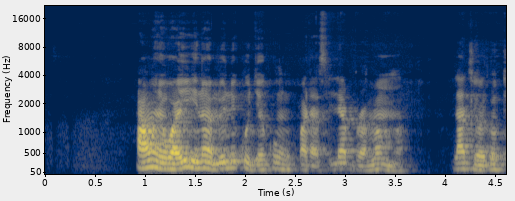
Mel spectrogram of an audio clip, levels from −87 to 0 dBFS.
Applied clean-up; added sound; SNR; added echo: neural mask model Resemble Enhance denoiser.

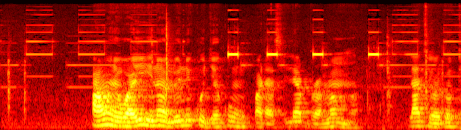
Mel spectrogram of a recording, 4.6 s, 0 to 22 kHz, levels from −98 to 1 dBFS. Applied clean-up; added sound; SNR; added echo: none; Alarm; 6 dB; none.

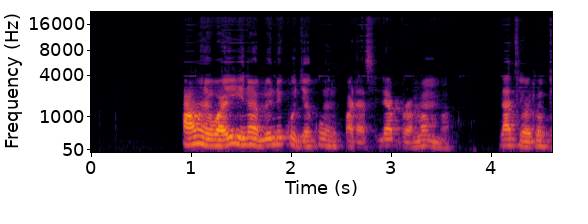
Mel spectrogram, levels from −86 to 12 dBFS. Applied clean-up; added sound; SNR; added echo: neural mask model DeepFilterNet 3.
